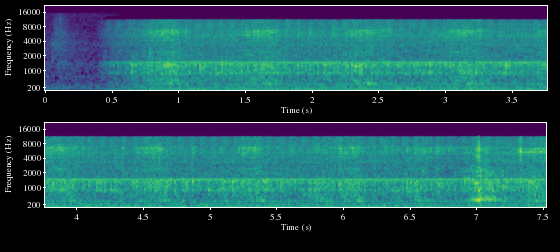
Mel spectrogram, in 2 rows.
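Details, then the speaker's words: Milling machine with boring head counterboring an Armstrong No. 41 planer/shaper tool holder, knee raised slowly by hand: steady motor hum with faint rhythmic hiss and rattle under a second apart; light tool chatter, hence the slow feed. "And you can hear that little bit of chatter. That's why I'm running it so slow."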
